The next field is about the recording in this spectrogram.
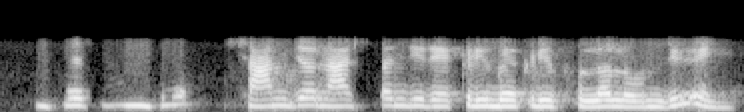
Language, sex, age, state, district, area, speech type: Sindhi, female, 30-45, Gujarat, Surat, urban, conversation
